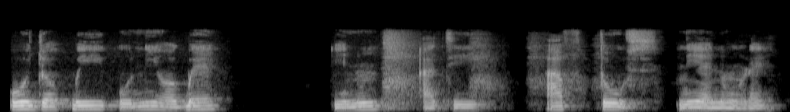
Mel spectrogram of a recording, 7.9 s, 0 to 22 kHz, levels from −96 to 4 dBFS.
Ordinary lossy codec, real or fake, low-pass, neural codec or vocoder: none; real; 7.2 kHz; none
